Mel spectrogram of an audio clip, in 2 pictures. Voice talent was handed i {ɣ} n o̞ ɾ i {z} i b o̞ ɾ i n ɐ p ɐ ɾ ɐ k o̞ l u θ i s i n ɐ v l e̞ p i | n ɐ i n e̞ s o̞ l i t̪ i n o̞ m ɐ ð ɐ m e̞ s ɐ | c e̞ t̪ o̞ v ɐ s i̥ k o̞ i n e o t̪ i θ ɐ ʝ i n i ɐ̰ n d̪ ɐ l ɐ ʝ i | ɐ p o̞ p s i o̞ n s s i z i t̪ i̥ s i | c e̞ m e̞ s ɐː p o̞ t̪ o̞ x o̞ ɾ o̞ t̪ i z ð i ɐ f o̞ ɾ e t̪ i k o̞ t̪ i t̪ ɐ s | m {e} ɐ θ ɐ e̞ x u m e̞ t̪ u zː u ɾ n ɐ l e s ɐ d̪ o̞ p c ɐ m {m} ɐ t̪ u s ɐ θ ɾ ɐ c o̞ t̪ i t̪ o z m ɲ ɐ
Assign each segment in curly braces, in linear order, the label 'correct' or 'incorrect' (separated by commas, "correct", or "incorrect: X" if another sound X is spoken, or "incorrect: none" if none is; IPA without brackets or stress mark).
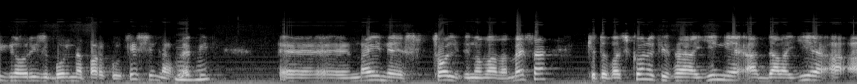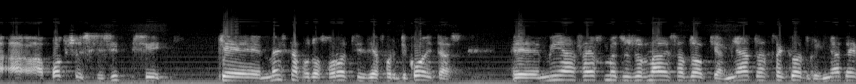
correct, correct, incorrect: i, incorrect: ɲ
